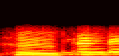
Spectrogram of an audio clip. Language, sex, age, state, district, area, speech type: Kannada, female, 30-45, Karnataka, Mysore, urban, conversation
